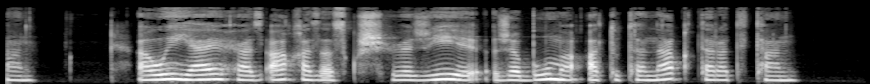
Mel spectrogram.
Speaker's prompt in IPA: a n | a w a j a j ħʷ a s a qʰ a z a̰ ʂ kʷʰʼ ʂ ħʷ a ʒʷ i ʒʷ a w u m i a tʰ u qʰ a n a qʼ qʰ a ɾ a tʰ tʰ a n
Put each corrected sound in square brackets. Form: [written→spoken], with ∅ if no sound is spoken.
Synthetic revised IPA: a n | a w [a→i] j a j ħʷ a [s→z] a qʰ a z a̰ [ʂ→s] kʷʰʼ ʂ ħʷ a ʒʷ i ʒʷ a [w→b] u m [i→a] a tʰ u [qʰ→tʰ] a n a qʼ [qʰ→tʰ] a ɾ a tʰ tʰ a n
